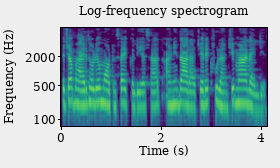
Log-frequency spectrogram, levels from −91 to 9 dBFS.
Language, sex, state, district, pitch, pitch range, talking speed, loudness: Konkani, female, Goa, North and South Goa, 205 Hz, 185-215 Hz, 205 wpm, -18 LUFS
